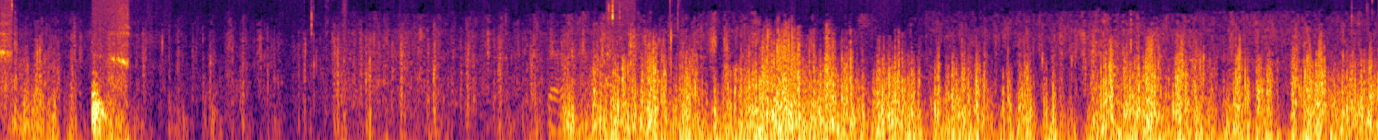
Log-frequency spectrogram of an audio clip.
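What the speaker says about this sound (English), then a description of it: "definitely running into a headwind here" Strong headwind buffets the microphone during a trail running race in Cape Town, a loud continuous roar with rhythmic footfalls and a commentator speaking over it.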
